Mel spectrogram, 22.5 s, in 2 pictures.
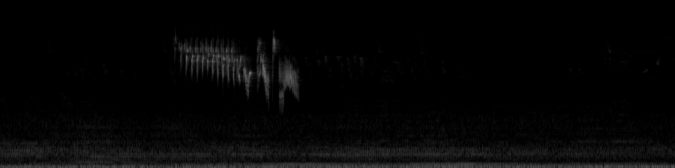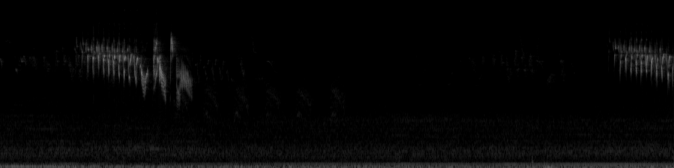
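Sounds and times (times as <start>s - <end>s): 
constant low background hum: 0.0s - 22.4s
finch trilling song: 2.8s - 5.1s, 12.6s - 14.6s, 21.5s - 22.4s
bird twitters: 2.9s - 5.0s, 12.6s - 14.5s, 21.5s - 22.4s.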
